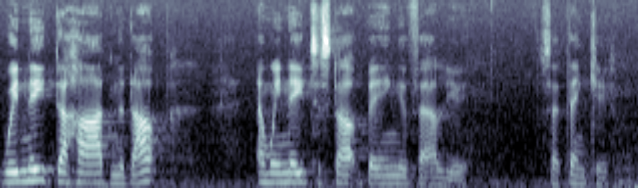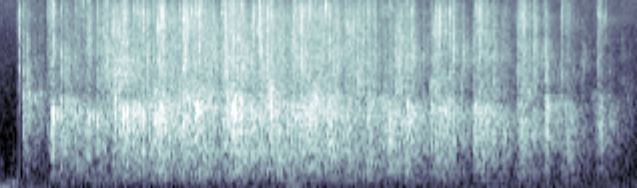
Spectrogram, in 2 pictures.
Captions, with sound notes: We need to harden it up, and we need to start being of value. So thank you. [APPLAUSE]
